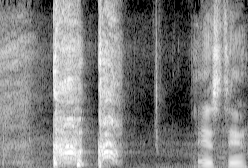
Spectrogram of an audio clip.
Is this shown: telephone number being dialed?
no

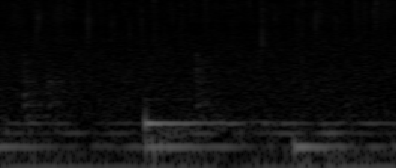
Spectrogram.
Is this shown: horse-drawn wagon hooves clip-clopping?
no

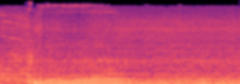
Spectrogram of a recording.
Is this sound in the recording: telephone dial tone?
no

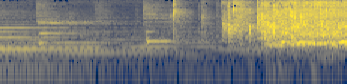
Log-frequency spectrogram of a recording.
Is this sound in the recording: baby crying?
no

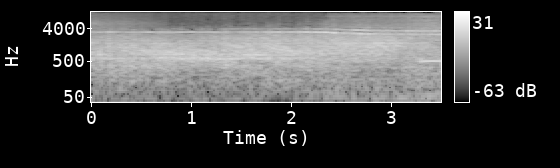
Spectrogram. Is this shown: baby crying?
no

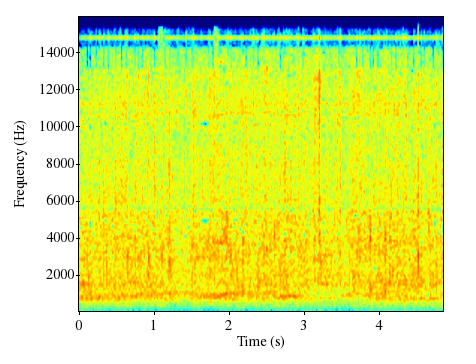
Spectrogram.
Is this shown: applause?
yes

